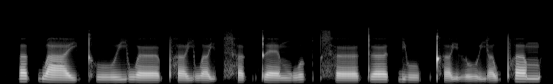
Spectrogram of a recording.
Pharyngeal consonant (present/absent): absent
